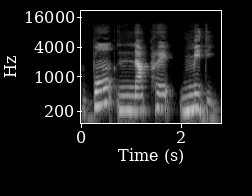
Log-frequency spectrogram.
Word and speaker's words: bon après-midi: Now, bon après-midi. Bon après-midi. So I've written it in the form how you exactly have to pronounce it so that it is easier for you when you practice yourself.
